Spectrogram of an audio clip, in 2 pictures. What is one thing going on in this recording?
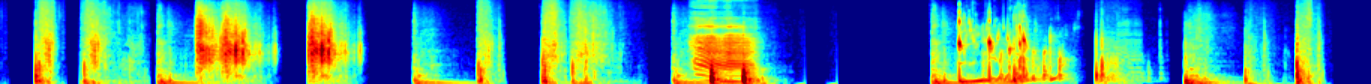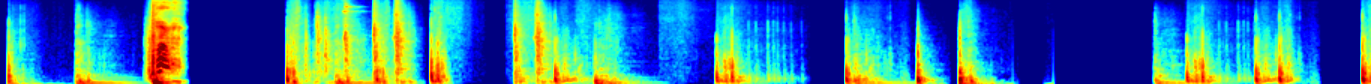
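Blocks are placed with short, soft thuds.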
